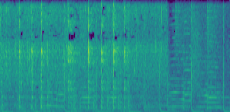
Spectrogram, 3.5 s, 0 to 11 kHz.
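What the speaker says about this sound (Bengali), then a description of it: "রসুন দিলাম, এখন পেঁয়াজ দিলেইমু, হলুদ 1 চামচ দিলাম।" Garlic, onion and turmeric frying in a pan as the base for a Sylheti mango tenga with pangas fish head: a steady, close, loud sizzle with repeated metallic scrapes and clinks from stirring.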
